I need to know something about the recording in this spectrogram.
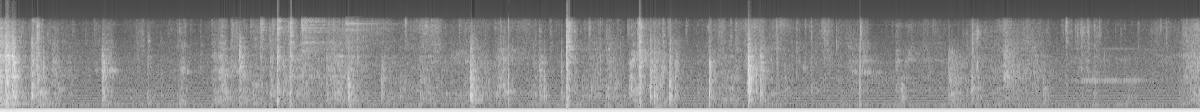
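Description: Chimney inspection camera head and its push cable knocking and scraping against the flue liner as it is lowered down the flue, with irregular sharp clicks over a steady rustling hiss.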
